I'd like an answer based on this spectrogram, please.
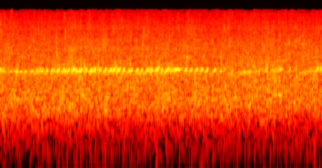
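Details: Kajika frog in a clear stream: a high, rapid, bird-like trill runs for over three seconds, pulsing many times per second, then fades into the constant hiss of running water.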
